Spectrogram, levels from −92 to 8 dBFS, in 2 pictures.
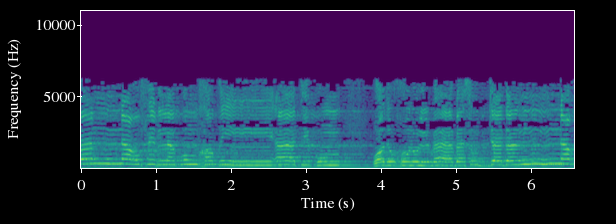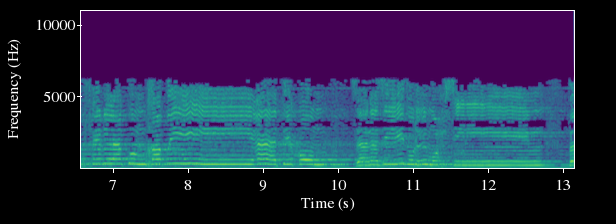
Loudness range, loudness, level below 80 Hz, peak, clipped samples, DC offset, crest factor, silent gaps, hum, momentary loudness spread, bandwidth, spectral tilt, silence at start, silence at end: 2 LU; -21 LUFS; -52 dBFS; -6 dBFS; under 0.1%; 2%; 16 dB; none; none; 5 LU; 6.6 kHz; -3.5 dB/octave; 0 s; 0 s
